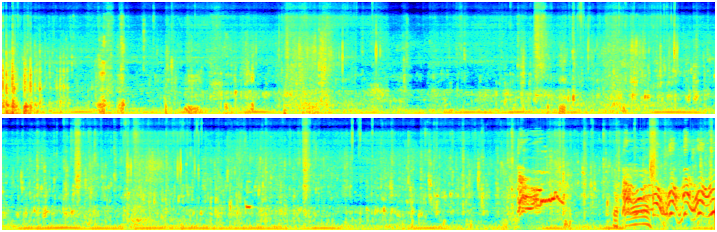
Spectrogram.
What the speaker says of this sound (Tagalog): Ito yung dalawang tuta guys,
